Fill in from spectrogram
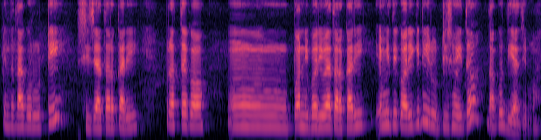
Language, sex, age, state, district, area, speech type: Odia, female, 45-60, Odisha, Kendujhar, urban, spontaneous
